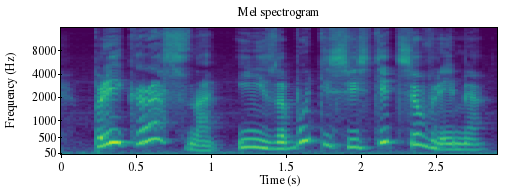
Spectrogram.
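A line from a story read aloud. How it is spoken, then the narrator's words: Plain. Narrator (Russian): сказал Кэмпион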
